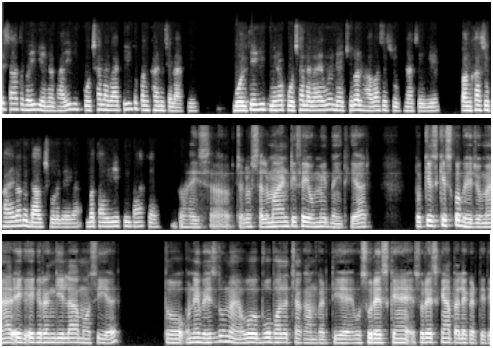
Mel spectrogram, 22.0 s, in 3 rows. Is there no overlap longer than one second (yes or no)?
yes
